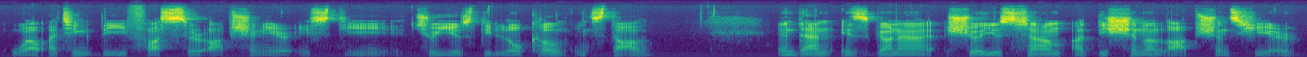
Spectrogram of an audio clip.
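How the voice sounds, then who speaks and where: A man with Italian as his first language talks through a computer tutorial in an easygoing, explanatory way, pausing on fillers and fixing his own phrasing. His voice sits fairly low with a gravelly edge and a very bright, sharp tone. The sound is close and dry. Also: no room sound. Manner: relaxed, explanatory, with fillers and self-corrections. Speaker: tech tutorial host. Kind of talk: screen-recorded tutorial walkthrough.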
